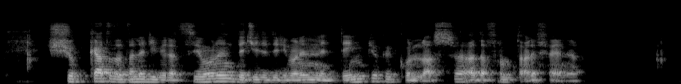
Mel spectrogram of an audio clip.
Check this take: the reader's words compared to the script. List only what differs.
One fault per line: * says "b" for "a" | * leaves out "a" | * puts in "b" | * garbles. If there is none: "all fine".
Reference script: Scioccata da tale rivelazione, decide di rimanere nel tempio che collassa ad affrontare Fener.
all fine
